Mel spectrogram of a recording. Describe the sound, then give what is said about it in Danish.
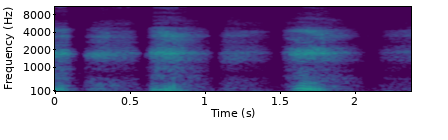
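Deep, labored breathing through the mask of a wounded, bleeding man holding his stomach, heavy hissing inhales and exhales in a slow repeating rhythm, steady with no talking. “Øh, og du kan høre fra hans maske den her dybe vejrtrækning, der sådan...”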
